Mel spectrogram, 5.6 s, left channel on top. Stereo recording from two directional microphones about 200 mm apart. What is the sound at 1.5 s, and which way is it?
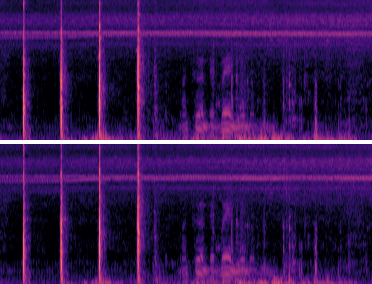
Chop, 5° left (ahead or behind).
